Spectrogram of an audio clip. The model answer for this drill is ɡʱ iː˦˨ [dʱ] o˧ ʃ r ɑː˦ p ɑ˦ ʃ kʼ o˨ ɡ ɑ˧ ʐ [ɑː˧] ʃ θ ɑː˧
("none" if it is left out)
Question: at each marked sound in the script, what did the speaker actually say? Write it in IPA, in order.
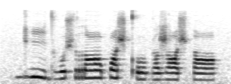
dʱ, ɑː˧

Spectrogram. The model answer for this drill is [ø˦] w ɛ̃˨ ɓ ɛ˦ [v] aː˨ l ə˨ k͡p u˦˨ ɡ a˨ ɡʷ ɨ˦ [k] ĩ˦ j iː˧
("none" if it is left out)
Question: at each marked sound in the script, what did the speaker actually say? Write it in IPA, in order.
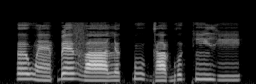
ə˦, v, k

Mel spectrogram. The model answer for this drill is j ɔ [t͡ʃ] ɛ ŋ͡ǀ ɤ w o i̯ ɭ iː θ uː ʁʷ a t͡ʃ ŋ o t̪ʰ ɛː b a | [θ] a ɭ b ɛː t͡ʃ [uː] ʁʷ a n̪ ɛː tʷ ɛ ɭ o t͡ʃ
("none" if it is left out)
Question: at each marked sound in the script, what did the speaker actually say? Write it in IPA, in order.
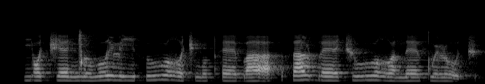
t͡ʃ, θ, uː

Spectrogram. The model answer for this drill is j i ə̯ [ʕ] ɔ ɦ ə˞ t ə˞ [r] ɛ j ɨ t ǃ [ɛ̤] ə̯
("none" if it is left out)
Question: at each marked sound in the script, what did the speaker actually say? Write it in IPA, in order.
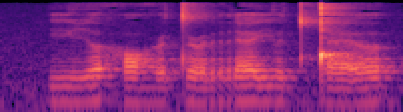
h, r, ɛ

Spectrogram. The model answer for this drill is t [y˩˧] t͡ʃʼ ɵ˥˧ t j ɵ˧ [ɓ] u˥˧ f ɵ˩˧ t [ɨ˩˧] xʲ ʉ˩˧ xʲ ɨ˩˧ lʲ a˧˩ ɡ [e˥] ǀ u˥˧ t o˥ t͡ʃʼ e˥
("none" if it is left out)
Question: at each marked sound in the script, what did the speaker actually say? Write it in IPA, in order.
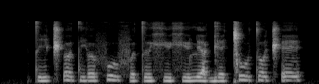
i˩˧, f, ɨ˩˧, e˧˩

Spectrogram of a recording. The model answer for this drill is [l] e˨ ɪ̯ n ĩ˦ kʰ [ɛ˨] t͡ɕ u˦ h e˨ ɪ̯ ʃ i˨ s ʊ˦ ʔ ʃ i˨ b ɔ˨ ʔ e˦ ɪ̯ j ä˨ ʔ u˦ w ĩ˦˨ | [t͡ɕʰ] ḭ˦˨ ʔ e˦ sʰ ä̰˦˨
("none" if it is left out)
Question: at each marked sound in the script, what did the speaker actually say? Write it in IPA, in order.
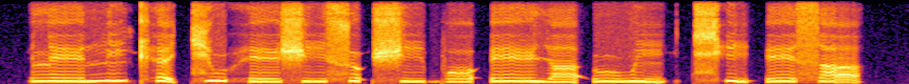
l, ɛ̰˦˨, t͡ɕʰ

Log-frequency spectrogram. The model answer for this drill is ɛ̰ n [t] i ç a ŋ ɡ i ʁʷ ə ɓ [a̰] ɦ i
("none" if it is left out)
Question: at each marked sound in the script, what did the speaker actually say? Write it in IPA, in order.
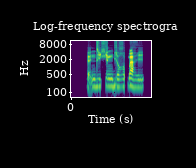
d, a

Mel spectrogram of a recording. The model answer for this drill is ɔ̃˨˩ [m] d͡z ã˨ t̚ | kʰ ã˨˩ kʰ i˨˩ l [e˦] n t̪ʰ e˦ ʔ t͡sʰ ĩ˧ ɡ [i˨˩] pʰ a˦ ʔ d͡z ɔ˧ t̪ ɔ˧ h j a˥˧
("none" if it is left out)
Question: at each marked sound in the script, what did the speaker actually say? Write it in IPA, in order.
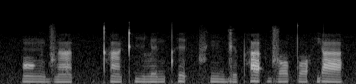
ŋ, e˧, e˨˩

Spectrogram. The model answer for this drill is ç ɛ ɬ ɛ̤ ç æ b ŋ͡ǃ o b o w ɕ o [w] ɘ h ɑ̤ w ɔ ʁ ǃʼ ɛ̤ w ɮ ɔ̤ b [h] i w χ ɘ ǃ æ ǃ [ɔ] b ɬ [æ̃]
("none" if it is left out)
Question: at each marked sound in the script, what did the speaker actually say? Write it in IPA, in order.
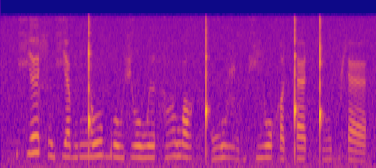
w, ç, ɔ̤, æ

